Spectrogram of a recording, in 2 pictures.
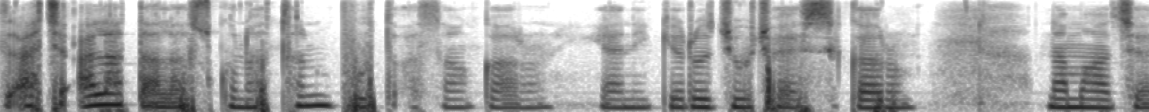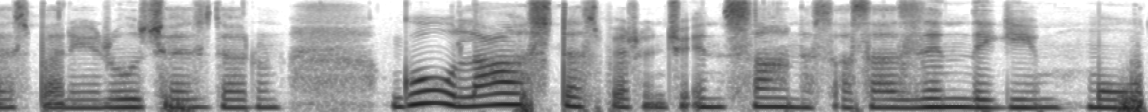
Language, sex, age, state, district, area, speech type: Kashmiri, female, 45-60, Jammu and Kashmir, Budgam, rural, spontaneous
